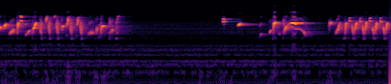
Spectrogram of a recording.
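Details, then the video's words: Wild European goldfinch pouring out a fast liquid twitter, pausing, then adding a few clear whistled notes and launching another rapid jingling sequence. "Écoutez et appréciez le doux chant du chardonneret sauvage"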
